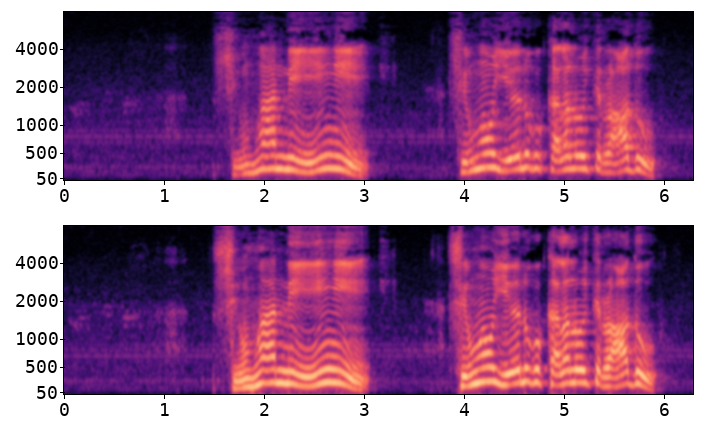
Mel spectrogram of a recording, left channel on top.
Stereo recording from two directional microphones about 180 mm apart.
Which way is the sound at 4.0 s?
35° right (ahead or behind).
